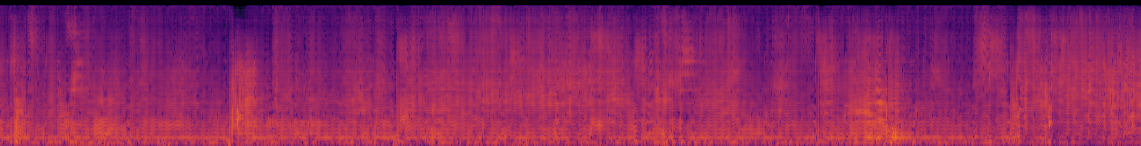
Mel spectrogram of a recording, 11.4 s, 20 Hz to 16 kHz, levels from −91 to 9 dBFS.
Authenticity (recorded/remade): remade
